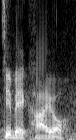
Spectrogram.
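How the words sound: The voice falls at the end. It makes a statement. "a statement like that"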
